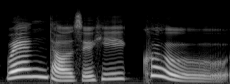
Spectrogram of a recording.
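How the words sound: The pitch falls at the end. The speaker calls it right. "이렇게 내리는 거예요"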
